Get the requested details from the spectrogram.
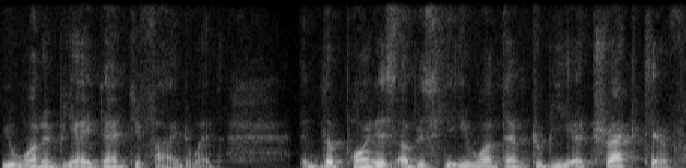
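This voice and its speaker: With a German accent, a man talks at a fairly quick pace against a quiet background, his very deep, low pitch carrying lively intonation and a dark, mellow tone. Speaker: brand strategist and author. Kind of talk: podcast interview.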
